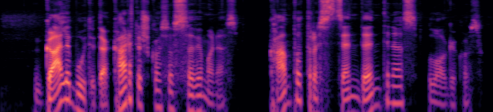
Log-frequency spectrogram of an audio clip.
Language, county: Lithuanian, Klaipėda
